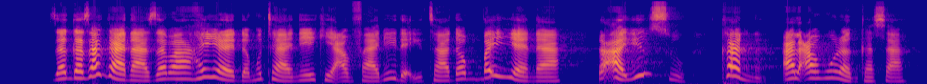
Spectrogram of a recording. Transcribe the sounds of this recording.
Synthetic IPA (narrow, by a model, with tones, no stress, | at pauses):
zɐ˨ŋɡa˨zɐ˦ŋɡa˨na˨zɐ˦ma˦ɦa˦jːɐ˨rda˨mʊ˦taː˨neː˦kʲeː˨ʔa˨mɸaː˨niː˦da̰˨ʔɪ˦ta˦dɔ˦mbɐ˦jːɐ˨na˨ | ɾa˦ʔa˨jɪ˦nsu˨ | kɐ˦˨ŋ | ʔa˦lʔa˦mʊ˦ɾɐ˨ŋkɐ˦saː˦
